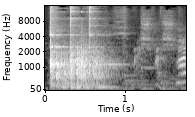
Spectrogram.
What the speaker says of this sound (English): Crack my eggs and put them in a bowl as well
